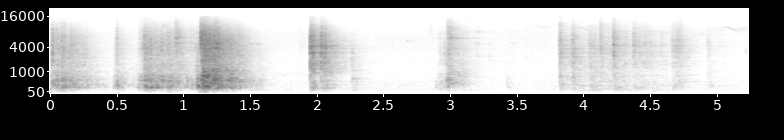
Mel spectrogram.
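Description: Kitchen utensils clattering and scraping against the pot while freshly deep-fried, puffed pig-ear crackling is lifted out of the oil: a run of short, noisy clatters with pauses between, the loudest about a second in.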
